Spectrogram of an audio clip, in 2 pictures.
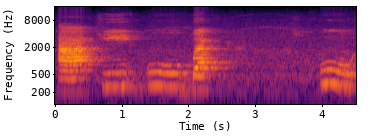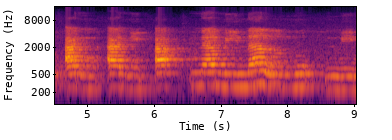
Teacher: ketika kita mengucapkan A, itu dari mana? Tenggorokan bagian bawah, ya. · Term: hamzah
